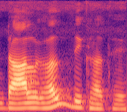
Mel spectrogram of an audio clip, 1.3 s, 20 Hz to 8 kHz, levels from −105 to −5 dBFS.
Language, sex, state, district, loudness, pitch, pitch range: Chhattisgarhi, male, Chhattisgarh, Raigarh, -17 LUFS, 130 Hz, 120-140 Hz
